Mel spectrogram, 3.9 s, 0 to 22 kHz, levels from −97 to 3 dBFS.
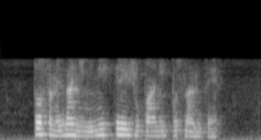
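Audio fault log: Throughout, GSM full-rate codec: the whole clip has that buzzy, gravelly grain you get when a vocal-tract model is driven by sparse, evenly spaced pulses. Nothing above 4 kHz survives, so it sounds dull and rough, which fits a 13 kbps GSM coder, and the damage is plainly audible.
3.20–3.25 s, lost GSM frames: for about 40 ms the decoder just reuses the last good frame. You hear a brief metallic, ringing smear instead of fresh sound, roughly two frames' worth.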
